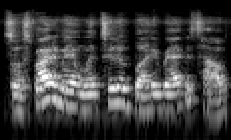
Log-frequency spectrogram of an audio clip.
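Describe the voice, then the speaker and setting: A man's voice: on the high side, animated, fairly quick, darkish tone. A man improvising a bedtime story for a child in simple, repetitive phrases. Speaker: father telling a bedtime story. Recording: distant microphone.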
